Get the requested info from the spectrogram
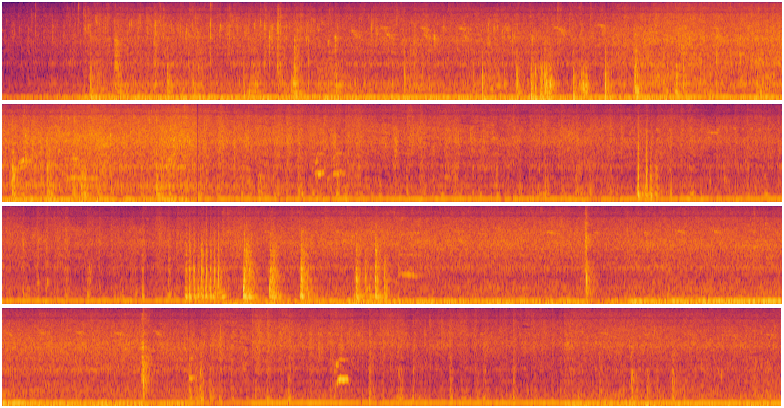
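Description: Chicken pieces, and later shredded carrots, sizzling in hot oil in an aluminium pot, stirred with a silicone spatula that scrapes and knocks against the pot in a few short clusters, with a steady low hum underneath.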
